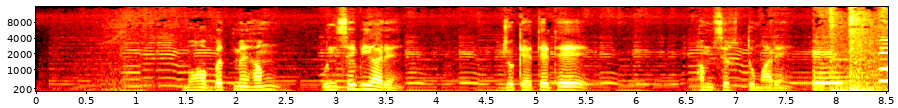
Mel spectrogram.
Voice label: Shayari Ringtone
